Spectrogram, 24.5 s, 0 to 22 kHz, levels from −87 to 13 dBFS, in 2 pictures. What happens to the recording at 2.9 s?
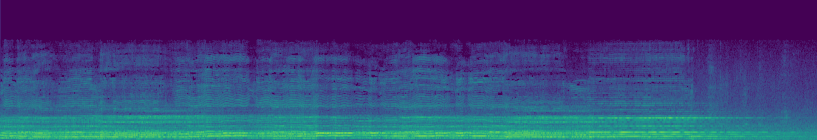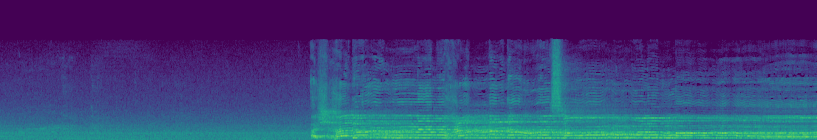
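Nothing goes wrong at 2.9 s; the audio plays through that moment intact, with no dropout, click or other fault.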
